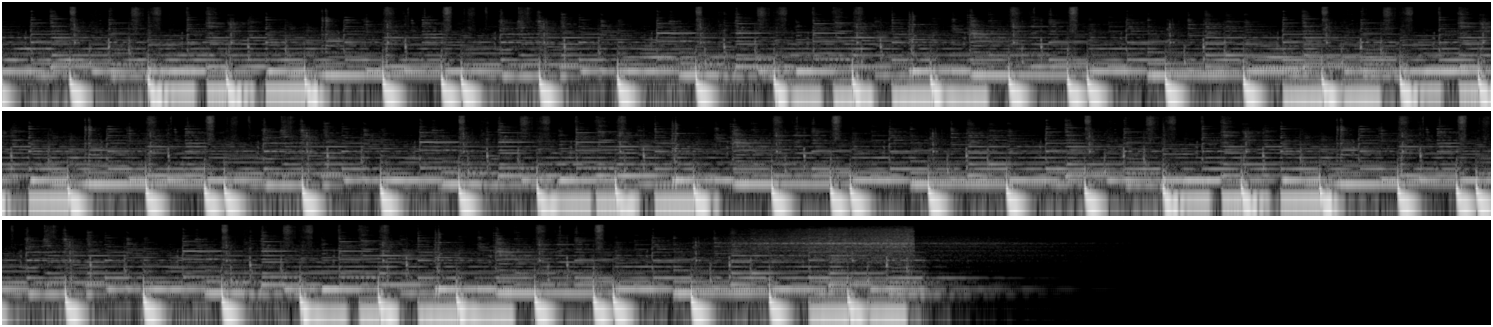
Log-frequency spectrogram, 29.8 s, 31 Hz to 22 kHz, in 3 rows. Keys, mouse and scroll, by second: 0.1 click, 1.9-2.9 drag, 4.4-5.5 drag, 6.1-7.1 drag, 7.2-8.3 drag, 9.2 ctrl+d, 19.7 ctrl+z, 21.1 click, 21.5 ctrl+z, 22.4 click, 23.5 click, 26.8 click, 28.9 click.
